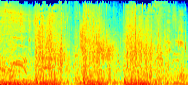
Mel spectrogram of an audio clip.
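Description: A Reducto spell blast in the video game Hogwarts Legacy, heard as several loud booming impacts over a dense, rumbling battle mix.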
